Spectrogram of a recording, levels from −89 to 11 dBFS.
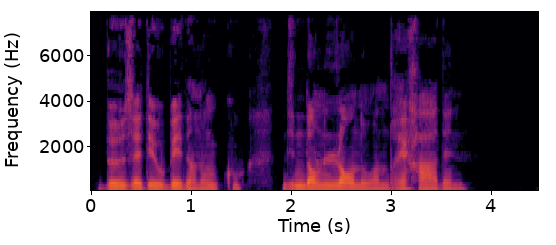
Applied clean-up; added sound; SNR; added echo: none; none; none; none.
